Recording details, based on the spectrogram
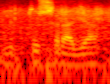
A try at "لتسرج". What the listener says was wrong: ہیں، لام کیوں چھڑ رہے ہیں؟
